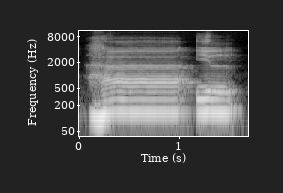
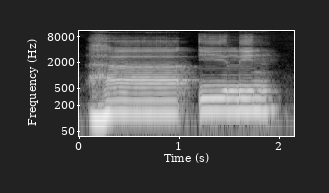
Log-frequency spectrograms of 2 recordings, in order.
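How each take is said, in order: First: The word stops on a bare final l. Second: The word ends with a full -in ending. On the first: The reader stops at this word. "Apabila kita wakafkan sama dengan hail" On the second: This is the full form used when reading on. "menjadi hailin"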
